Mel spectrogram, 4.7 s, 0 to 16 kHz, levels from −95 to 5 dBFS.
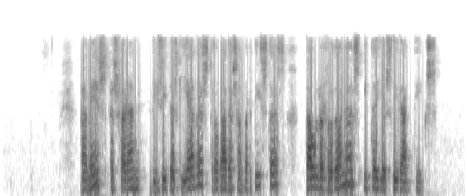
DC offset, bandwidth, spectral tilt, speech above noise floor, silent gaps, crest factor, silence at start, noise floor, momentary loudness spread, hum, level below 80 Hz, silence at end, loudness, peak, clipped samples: under 0.1%; 8.4 kHz; -5 dB/octave; 46 dB; none; 22 dB; 0.8 s; -77 dBFS; 7 LU; none; -56 dBFS; 0.3 s; -31 LUFS; -10 dBFS; under 0.1%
